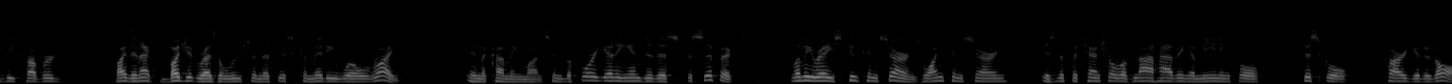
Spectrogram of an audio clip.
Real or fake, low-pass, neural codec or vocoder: fake; 5.4 kHz; vocoder, 44.1 kHz, 128 mel bands every 512 samples, BigVGAN v2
